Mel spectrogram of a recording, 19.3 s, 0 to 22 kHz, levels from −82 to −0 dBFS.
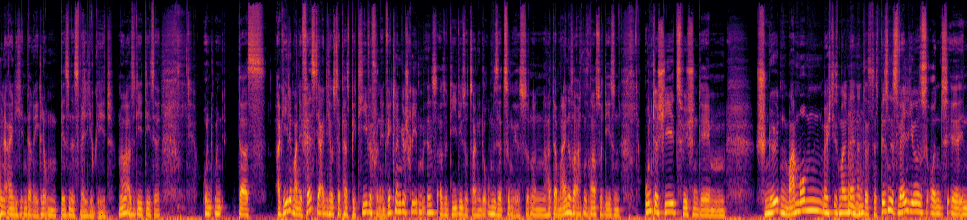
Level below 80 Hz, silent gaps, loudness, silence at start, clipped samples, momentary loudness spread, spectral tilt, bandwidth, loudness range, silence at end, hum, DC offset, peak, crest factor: -32 dBFS; none; -18 LUFS; 0 s; under 0.1%; 11 LU; -6 dB/octave; over 20 kHz; 6 LU; 0 s; none; under 0.1%; -4 dBFS; 14 dB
